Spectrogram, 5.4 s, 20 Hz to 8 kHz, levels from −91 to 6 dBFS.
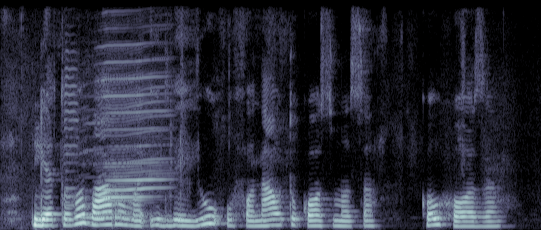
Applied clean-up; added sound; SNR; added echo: none; Harmonica; 9 dB; none.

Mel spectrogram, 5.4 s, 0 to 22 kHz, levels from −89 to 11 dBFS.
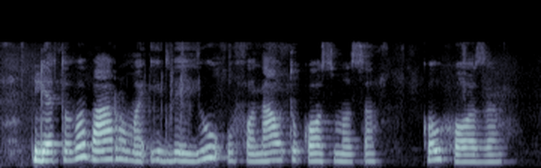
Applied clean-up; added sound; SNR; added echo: none; none; none; none.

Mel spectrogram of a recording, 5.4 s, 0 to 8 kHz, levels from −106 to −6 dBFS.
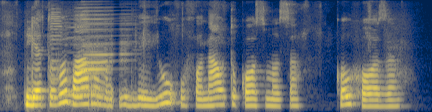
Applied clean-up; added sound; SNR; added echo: neural mask model RNNoise.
